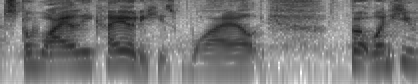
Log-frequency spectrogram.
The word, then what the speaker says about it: Wile E. Coyote: It's how it's spelled, W-I-L-E, middle initial E, Coyote. The joke being, of course, that it's Wile E. Coyote, because being wily is sneaky and cunning and whatever, right?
